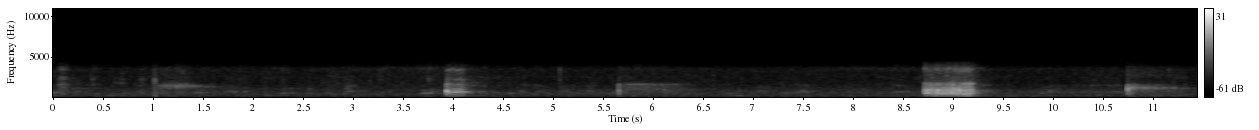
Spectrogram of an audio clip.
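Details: A pet dog snoring while asleep, recorded on a mobile phone; rough snorts and wheezy breaths recur every two to three seconds, one loud burst near the end, over quiet room hiss.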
